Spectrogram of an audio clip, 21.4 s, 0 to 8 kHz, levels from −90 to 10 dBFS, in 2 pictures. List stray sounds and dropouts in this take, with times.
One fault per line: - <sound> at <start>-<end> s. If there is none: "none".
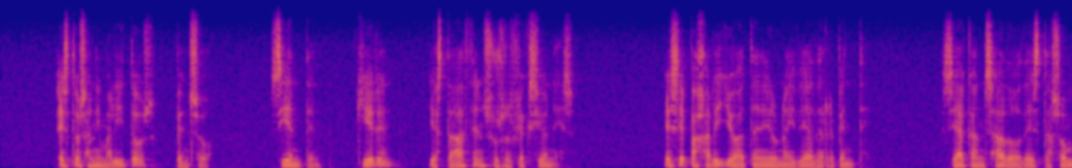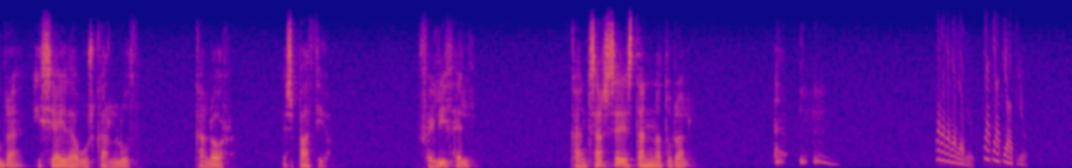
- throat clearing at 18.4-19.1 s
- chirp at 20.1-21.0 s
